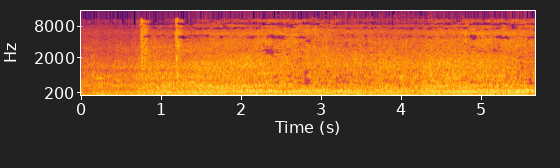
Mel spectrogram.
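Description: A steady rumble of car engines and road noise as a line of cars, the convoy accompanying Pedro Sánchez to the Torrevieja desalination plant, rolls out one after another, with a couple of sharp clicks near the start and no pause in the traffic.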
